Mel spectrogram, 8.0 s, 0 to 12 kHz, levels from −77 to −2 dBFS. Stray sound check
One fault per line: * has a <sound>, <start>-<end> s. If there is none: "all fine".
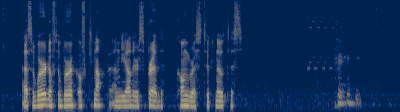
* has a laugh, 6.1-7.2 s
